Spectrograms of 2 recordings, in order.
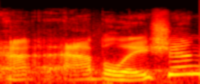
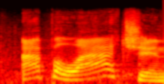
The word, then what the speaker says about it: Appalachian: Am I pronouncing it wrong? Appalachian. I feel like that's a right way to pronounce it. Appalachin is like like the the like you live in the in the Appalaches.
